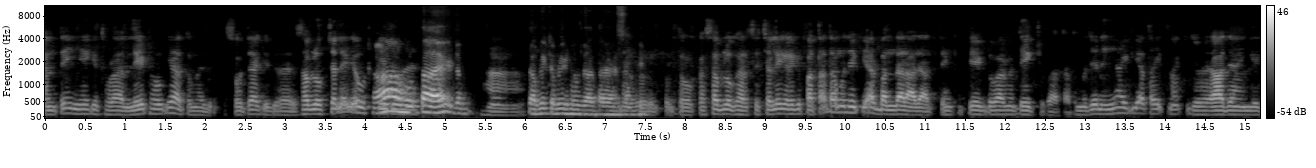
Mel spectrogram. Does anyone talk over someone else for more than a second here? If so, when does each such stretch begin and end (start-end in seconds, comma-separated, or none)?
none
